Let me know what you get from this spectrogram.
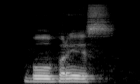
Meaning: lizard
- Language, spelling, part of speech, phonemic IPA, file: Moroccan Arabic, بوبريص, noun, /buːb.riːsˤ/, LL-Q56426 (ary)-بوبريص.wav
